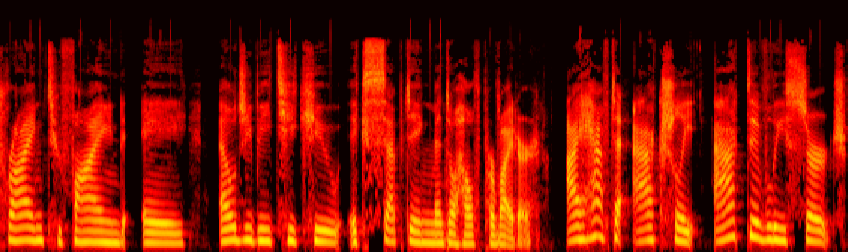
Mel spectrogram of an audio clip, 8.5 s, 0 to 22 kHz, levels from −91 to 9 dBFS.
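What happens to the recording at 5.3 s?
At 5.3 s the speech carries the resampler restarted on every block fault, present throughout. Each 100 ms block is converted alone, which fits a 24 kHz to 48 kHz conversion, leaving an error at every block edge, heard as regular ticks at 10 Hz under the speech.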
